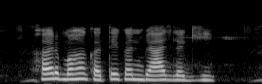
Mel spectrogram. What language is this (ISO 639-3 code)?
hne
